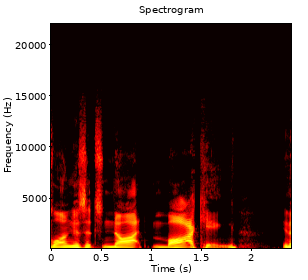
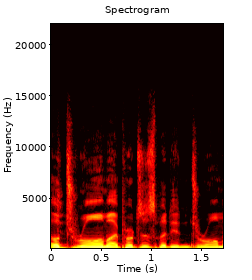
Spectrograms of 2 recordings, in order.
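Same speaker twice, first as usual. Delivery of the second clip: grandly pompous, self-important, self-serious voice; 3 semitones lower than usual. Imitating the other speaker talking about drama: imitating a self-serious person. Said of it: "a very s-, person taking themselves very seriously".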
